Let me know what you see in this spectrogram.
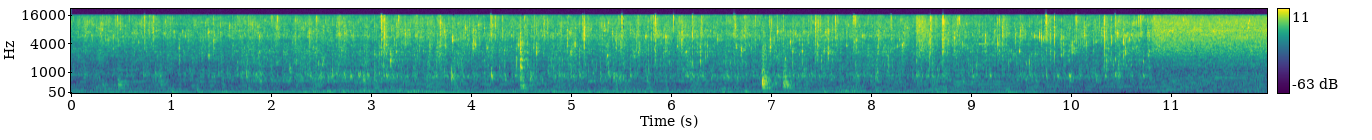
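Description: Whole Indian gooseberries (amla) sizzling in hot mustard oil in a karahi, with a wooden spatula stirring and knocking against the pan a few times, the loudest knock about seven seconds in. Soft background music plays underneath.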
